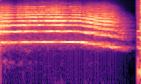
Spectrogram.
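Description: Synthesized sound effect: a single held electronic tone that slides down in pitch and fades out near the end.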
